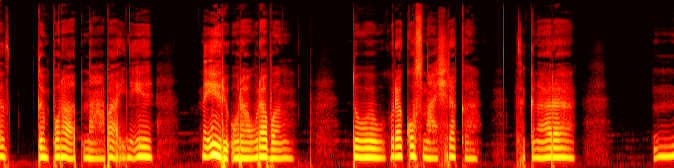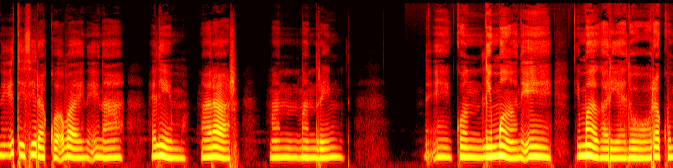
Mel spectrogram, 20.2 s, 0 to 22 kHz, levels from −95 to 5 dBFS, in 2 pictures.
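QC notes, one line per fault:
16.18–20.21 s, pre-emphasis left on: from here to the end, the speech turns thin, bright and sibilant. The treble boost applied before transmission was never undone by the matching de-emphasis, leaving 10 kHz about 10 dB above 1 kHz, which fits a 50 µs FM curve.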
